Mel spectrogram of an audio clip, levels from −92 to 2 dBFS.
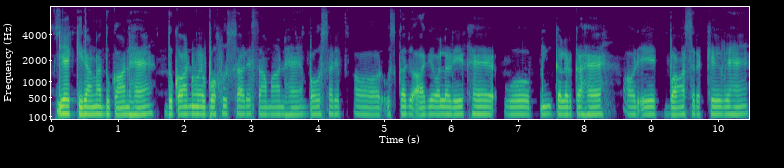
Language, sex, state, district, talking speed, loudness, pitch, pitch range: Hindi, male, Bihar, Kishanganj, 165 wpm, -23 LUFS, 145 Hz, 140-145 Hz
